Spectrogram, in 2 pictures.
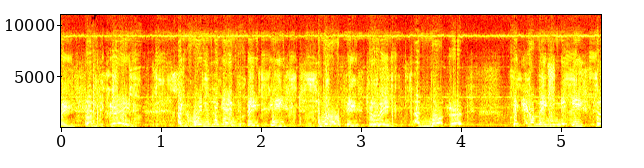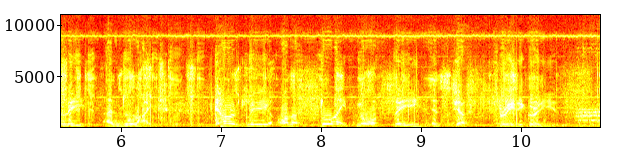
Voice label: roadshow ad, weather; caroline 963am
